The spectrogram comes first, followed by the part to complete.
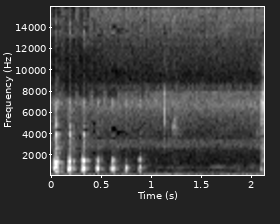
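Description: A woman laughing: a quick run of short, high-pitched 'ha' bursts, about nine a second, that grow fainter and stop about a second in.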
